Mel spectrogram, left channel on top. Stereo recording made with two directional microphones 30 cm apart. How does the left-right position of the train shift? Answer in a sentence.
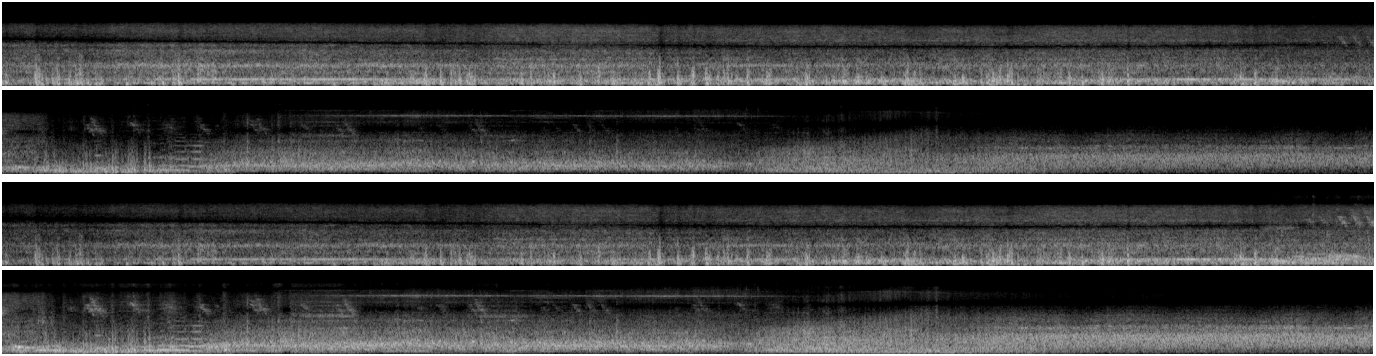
In this clip you hear the train go from the left side to the right.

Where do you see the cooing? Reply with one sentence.
You can hear the cooing on the right.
